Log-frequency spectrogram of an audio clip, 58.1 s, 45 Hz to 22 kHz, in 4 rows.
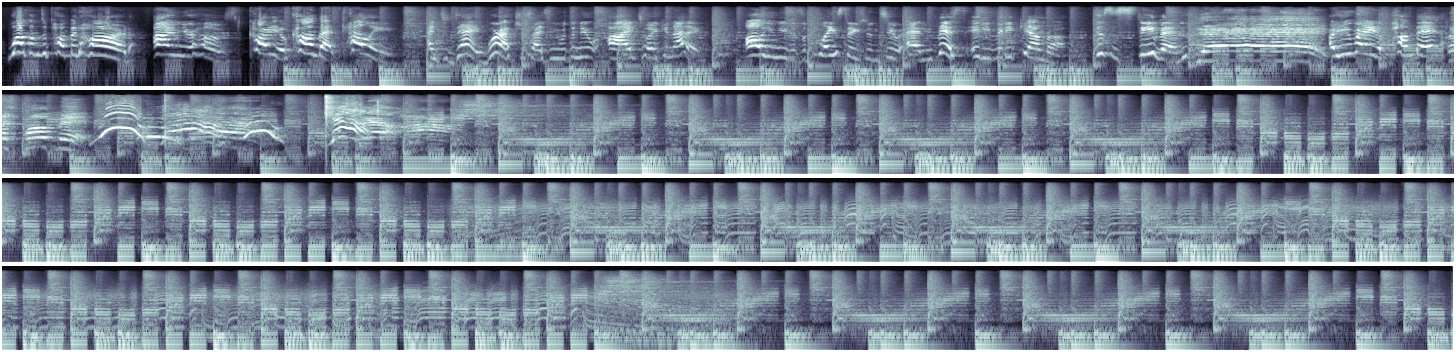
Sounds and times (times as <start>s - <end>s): Music: 0.0s - 58.0s.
